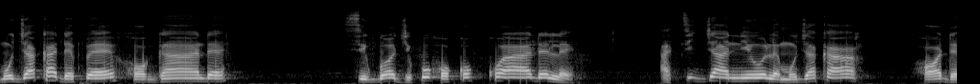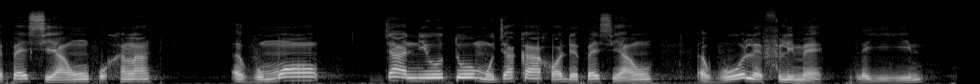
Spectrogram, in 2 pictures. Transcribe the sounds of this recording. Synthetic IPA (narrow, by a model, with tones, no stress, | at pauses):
mõ˨d͡ʒa˦ka˦ɖɛ˨ɸɛ˦xɔ˨ɡã˦ɖɛ˦ | si˨ɡ͡bɔ˦d͡ʑi˨ɸo˦xɔ˨kɔ˦kɔ˦a˦ɖɛ˦lɛ̰˨ | a̰˨t̪i˦d͡ʒã˦nĩ˦wo˦lɛ˨mõ˨d͡ʒa˦ka˦ | xɔ˨˦ɖɛ˨ɸɛ˦si˨a˨ŋũ˦ɸo˨xlã˦ | e˨βu˨mɔ̃˦ | d͡ʒã˦nĩ˦wo˦t̪o˦mõ˨d͡ʒa˦ka˦xɔ˨˦ɖɛ˨ɸɛ˦si˨a˨ŋũ˦ | ḛ˨βu˨wo˦lɛ˨fli˨mɛ̰̃˨ | lɛ˨ji˨ji˨˦m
